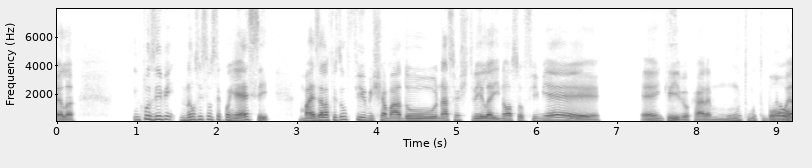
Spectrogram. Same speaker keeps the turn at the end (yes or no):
no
